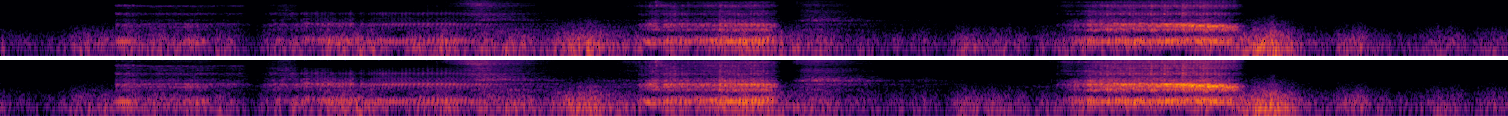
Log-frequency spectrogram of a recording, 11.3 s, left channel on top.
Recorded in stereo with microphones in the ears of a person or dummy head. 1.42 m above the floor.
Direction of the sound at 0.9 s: 40° right (ahead or behind).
